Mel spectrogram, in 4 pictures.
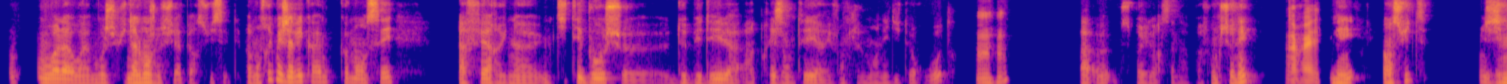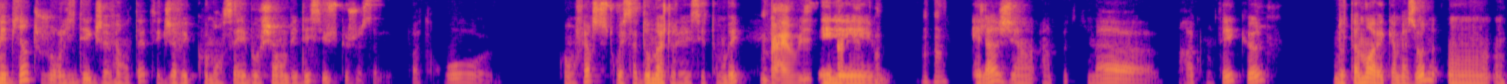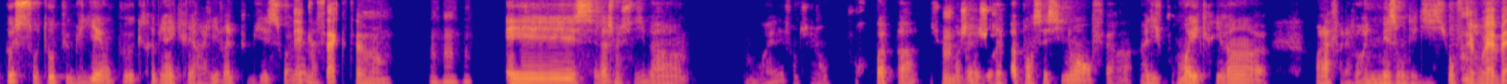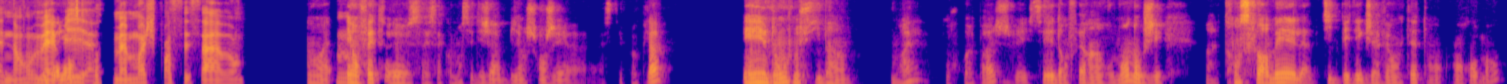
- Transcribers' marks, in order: other background noise; chuckle
- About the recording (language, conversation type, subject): French, podcast, Quelle compétence as-tu apprise en autodidacte ?
- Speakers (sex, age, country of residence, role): female, 40-44, France, host; male, 40-44, France, guest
